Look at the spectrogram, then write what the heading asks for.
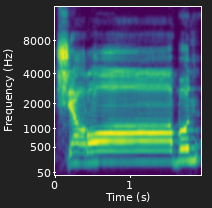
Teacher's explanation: الف ما قبل مفتوح ہو تو الف مدہ ہوتا ہے، یعنی الف سے پہلے حرف پر زبر ہو تو الف مدہ ہوتا ہے. تو شین کو لمبا نہیں کریں گے، را کو لمبا کر کے پڑھیں گے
